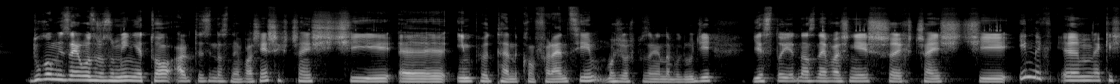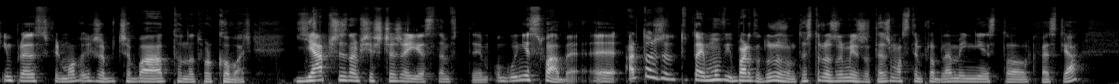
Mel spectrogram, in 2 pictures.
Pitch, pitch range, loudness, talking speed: 150 Hz, 135-175 Hz, -24 LUFS, 175 wpm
